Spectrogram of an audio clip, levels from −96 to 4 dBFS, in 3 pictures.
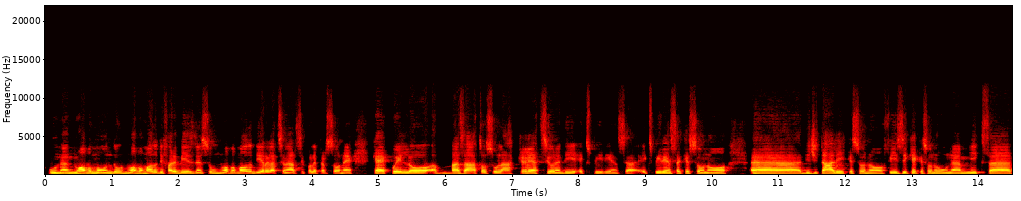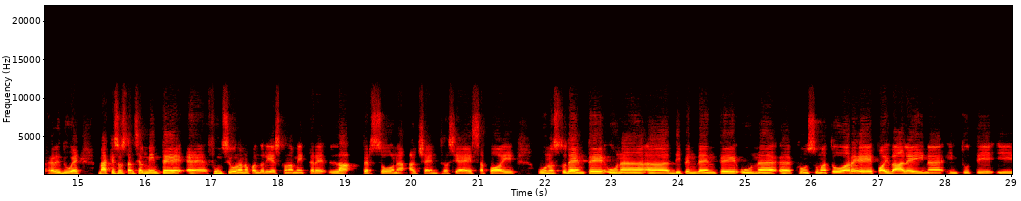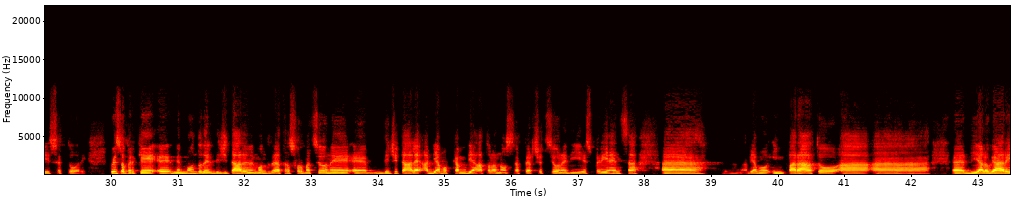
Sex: male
